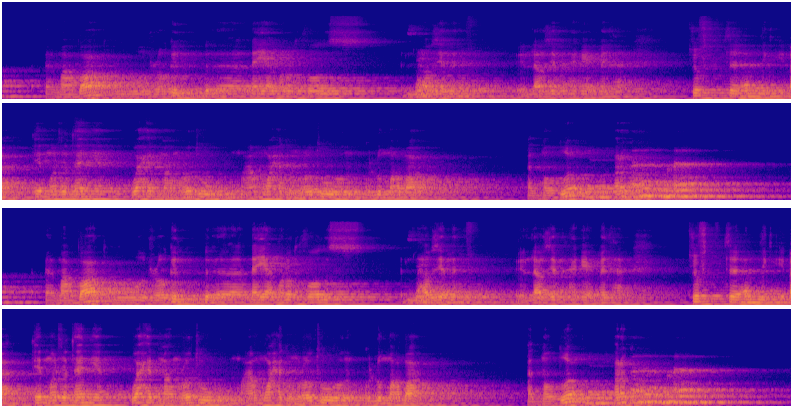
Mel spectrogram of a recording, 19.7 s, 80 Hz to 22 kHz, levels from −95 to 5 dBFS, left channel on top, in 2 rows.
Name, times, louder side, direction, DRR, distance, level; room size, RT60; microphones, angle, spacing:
voice 1, 0.5-4.4 5.0-5.7 6.4-7.8 8.6-8.8 9.1-11.2 11.5-15.1 16.4-17.1 17.5-17.8, right 2 dB, 35° right, 4 dB, 0.6 m, -29 dB
voice 2, 5.0-5.6 6.0-6.1 9.2-9.5 17.1-17.4 17.7-18.4, equal, 5° left, -10 dB, 1.0 m, -30 dB
13.0 x 6.7 x 2.2 m, 2.8 s
head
